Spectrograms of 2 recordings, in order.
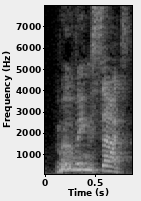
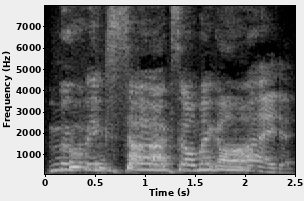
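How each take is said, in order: First: Higher, louder, but quicker than the wail; loud complaint. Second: Drawn-out, much louder complaining wail; whiny shout. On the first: Vlogger repeats her moving complaint, louder. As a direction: blurt the complaint again. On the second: Vlogger wails to viewers about her move, slow loud whine. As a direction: wail it slowly like a fed-up mover. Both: Acted. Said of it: "What is my attitude about my move?".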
